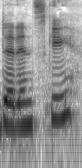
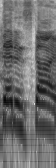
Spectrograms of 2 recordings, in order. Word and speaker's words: Dedinsky: It's funny because I didn't realize that that's how his name is pronounced, Dedinsky. You said it Dead in Sky, right?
